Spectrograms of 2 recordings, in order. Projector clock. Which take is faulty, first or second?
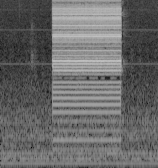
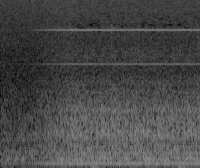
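first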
